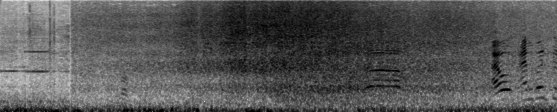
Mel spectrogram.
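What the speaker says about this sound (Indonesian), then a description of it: "saya akan tunjukkan pantai yang tidak jauh dari lokasi pembangunan MotoGP" Waves wash onto a beach near the Mandalika MotoGP circuit in Kuta, Lombok, a loud continuous surf roar with heavy wind buffeting the microphone and faint chirps in the background.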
